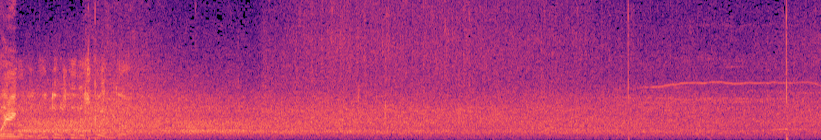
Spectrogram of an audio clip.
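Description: A large crowd roars steadily in a stadium, slowly growing quieter.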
